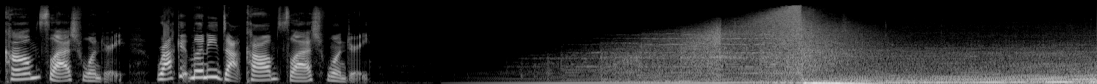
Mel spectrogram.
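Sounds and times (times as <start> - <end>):
speech: 0.1 - 3.8
big rig truck loaded with logs accelerating: 5.5 - 10.9.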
